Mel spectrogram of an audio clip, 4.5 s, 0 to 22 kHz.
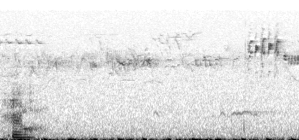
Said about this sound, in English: That's the dunnock. That joined in after about 15 minutes. That one. It's quite nondescript. Hear that dunnock? It's really almost the most nondescript. It just goes du du du du du du du du du du.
